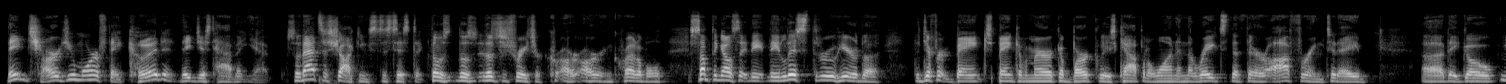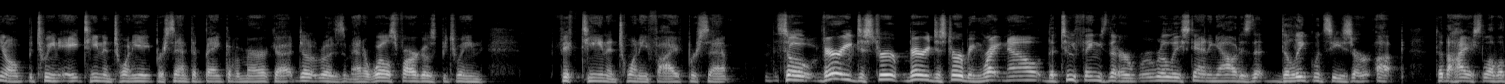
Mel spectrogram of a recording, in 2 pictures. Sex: male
